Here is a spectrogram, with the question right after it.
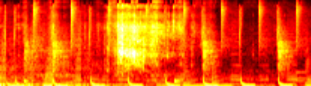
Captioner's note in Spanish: Sonido del empaque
